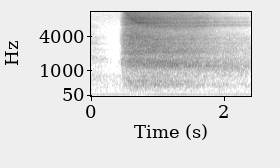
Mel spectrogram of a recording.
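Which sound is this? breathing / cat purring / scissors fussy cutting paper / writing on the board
breathing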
